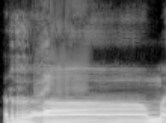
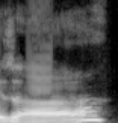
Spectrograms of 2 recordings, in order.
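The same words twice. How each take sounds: First: Chanted, stretch राम very slowly like a mantra; chanted, hold the आ of राम long and even; prolonged chant. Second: रा with a quick short vowel; short sound. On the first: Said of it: "मंत्र का उच्चारण करते हैं, क्या बोलते हैं?". (chanted, राम को बहुत लंबा खींचकर बोलें) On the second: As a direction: say रा short and clipped, not held. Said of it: "इसको हम अल्प वर्ण कहते हैं". (रा को छोटा, जल्दी बोलें) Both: Shown as a demonstration.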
